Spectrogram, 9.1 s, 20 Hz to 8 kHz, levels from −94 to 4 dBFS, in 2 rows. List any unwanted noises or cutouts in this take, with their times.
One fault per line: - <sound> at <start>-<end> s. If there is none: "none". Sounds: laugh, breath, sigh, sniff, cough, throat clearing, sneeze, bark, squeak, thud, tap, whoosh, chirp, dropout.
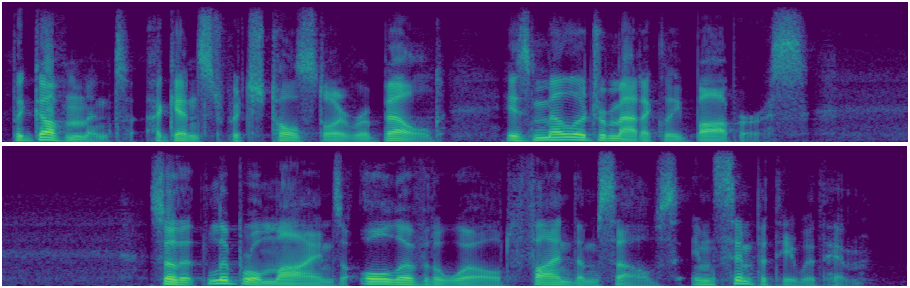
none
